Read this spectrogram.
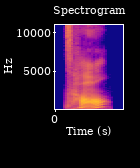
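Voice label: "cao3", Chinese; HSK3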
